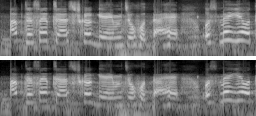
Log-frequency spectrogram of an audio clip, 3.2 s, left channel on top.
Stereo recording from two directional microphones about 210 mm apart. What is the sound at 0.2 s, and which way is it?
A woman's voice, 45° left (ahead or behind).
